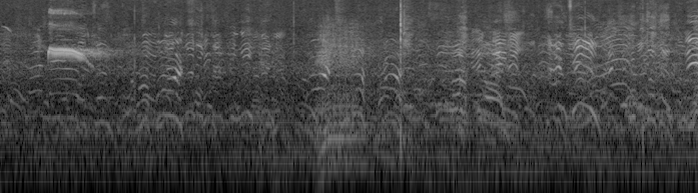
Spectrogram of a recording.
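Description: Spectators cheer and shout from the sideline.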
